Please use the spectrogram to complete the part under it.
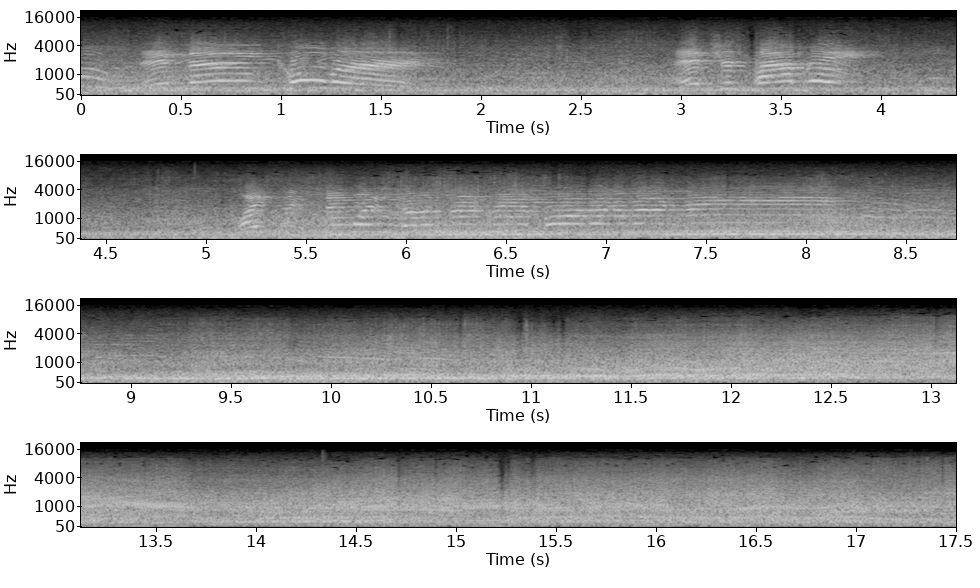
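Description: Race car engines roar and rev as they pass.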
